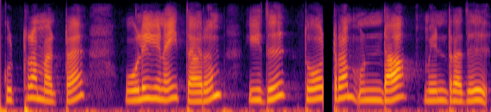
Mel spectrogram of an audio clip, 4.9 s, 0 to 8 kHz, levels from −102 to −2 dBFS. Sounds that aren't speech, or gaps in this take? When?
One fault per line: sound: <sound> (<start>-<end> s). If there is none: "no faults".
sound: dropout (3.2-3.3 s)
